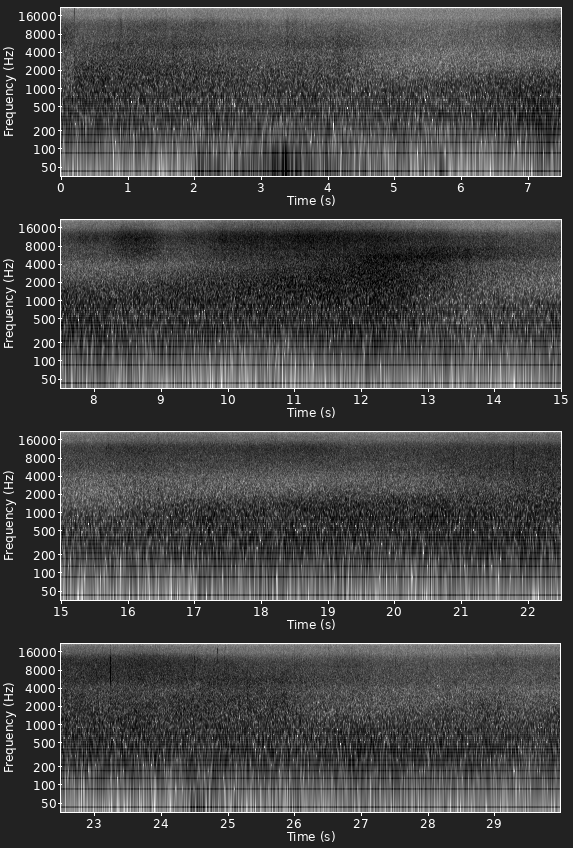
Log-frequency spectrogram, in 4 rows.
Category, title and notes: Soundscapes > Nature
WATRSurf-Gulf of Mexico Strong Surf, Breaking Waves, Shoreline 630AM QCF Gulf Shores Alabama Zoom H3VR
Early Morning waves, strong surf, Gulf of Mexico, Gulf Shores, Alabama. Surf at a distance of 25 yards away.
